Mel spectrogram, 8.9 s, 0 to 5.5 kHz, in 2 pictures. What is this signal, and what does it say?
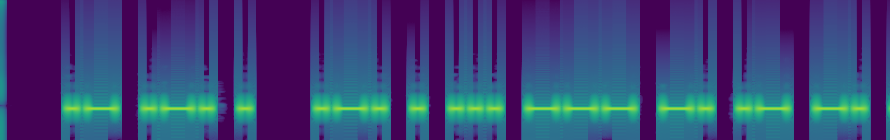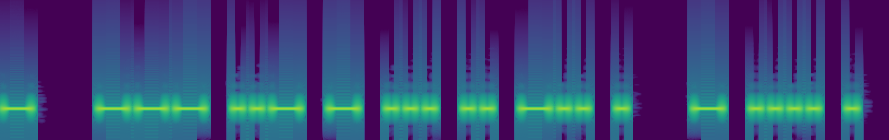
Morse code, heard as a keyed tone, about 25 wpm, 600 Hz. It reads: ARE RESONANT OUTSIDE THE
